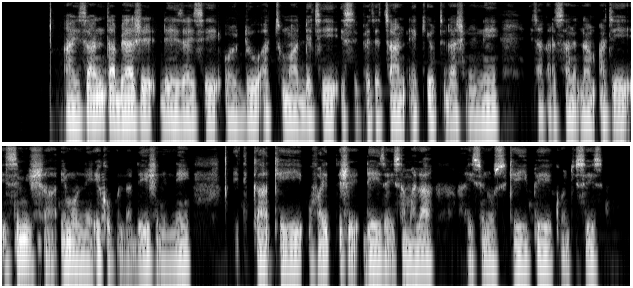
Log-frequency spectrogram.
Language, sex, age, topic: Gamo, female, 18-24, government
